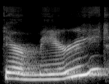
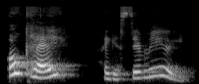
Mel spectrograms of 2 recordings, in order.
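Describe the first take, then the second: First: Slow, louder question, rising sharply; surprised question. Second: Bemused acceptance. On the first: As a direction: draw it out in disbelief. Reader reacts to plot twist. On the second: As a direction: concede it, still puzzled. Reader accepts the plot twist. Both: Real, not acted.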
